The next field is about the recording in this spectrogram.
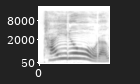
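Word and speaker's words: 大量: 여러분 은 ' 크다 ' 라는 뜻 의 한자가 ' 다이 ' 로 읽히고 ' 다 쿠텐 ' 이 붙는다는 것 을 잘 알고 계실 겁 니다 . 오른쪽 ? 하지만 보시 다시피 , 이 단어 를 읽을 때 는 ' 큰 ' 글자 에서 ' 다쿠텐 ' 이 생략 됩니다 . 그러니까 " 타이 " 라고 발음 해서 " 타이류 " 가 되는 거 니까 이것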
